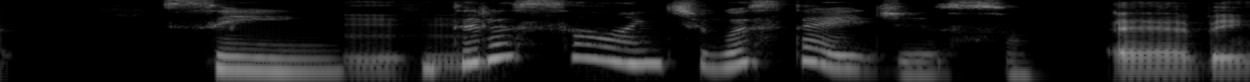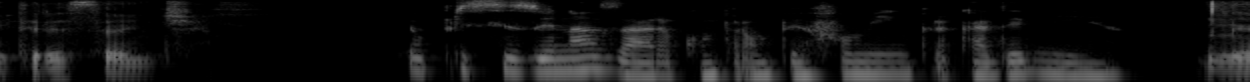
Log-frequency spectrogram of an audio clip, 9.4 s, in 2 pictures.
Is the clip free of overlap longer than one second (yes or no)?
yes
